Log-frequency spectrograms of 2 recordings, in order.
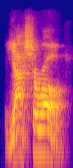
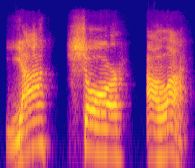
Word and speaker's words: Israel: what I'm saying and Israel is not pronounced yashar is not pronounced Israel in the Hebrew that is not how you pronounce Israel Israel is pronounced yah Allah all right yashar Allah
